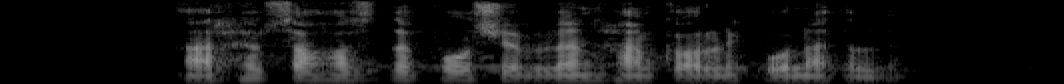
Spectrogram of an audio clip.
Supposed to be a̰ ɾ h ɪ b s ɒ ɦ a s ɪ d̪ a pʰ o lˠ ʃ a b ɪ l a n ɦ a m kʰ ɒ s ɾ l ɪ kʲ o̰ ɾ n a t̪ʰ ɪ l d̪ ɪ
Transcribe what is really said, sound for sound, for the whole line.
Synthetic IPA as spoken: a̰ ɾ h ɪ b s ɒ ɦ a s ɪ d̪ a pʰ o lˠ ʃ a b ɪ l a n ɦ a m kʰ ɒ ɾ l ɪ kʲ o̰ ɾ n a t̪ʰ ɪ l d̪ ɪ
